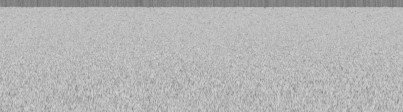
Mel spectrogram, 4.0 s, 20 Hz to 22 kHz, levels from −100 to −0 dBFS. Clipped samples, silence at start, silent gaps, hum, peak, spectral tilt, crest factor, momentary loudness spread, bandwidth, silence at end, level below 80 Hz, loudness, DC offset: 5%; 0 s; none; none; 0 dBFS; 0 dB/octave; 6 dB; 0 LU; over 20 kHz; 0 s; -30 dBFS; -3 LUFS; under 0.1%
